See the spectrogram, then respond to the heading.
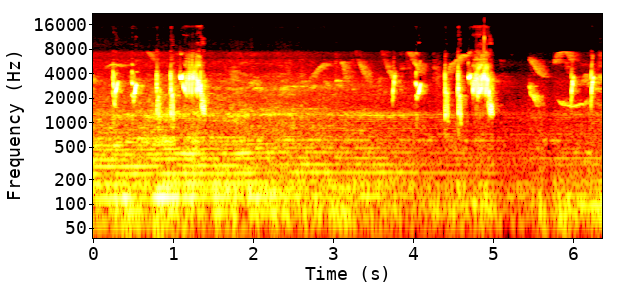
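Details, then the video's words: Melodious Striated grassbird song used to stimulate and train other songbirds: clusters of short, sharp chirps and brief trilled phrases in two bursts separated by a quieter pause, with a steady low background hum. "suara merdu cica koreng cocok untuk pancingan dan terapi bunyi untuk burung bahan ombyokan"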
